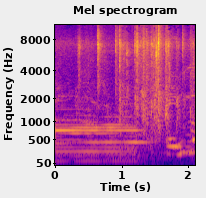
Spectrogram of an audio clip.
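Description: Electric guitars and amplifiers of a hardcore band holding the final chord of a song, which rings on and dies away. Sharp claps and shouts from the crowd come in over it, and a man's voice starts on the microphone near the end.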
